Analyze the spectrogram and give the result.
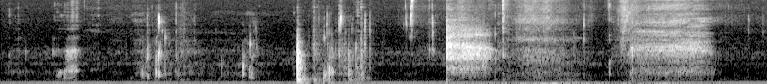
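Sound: sipping water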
